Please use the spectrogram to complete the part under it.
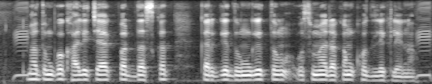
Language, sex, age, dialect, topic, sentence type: Hindi, male, 36-40, Marwari Dhudhari, banking, statement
